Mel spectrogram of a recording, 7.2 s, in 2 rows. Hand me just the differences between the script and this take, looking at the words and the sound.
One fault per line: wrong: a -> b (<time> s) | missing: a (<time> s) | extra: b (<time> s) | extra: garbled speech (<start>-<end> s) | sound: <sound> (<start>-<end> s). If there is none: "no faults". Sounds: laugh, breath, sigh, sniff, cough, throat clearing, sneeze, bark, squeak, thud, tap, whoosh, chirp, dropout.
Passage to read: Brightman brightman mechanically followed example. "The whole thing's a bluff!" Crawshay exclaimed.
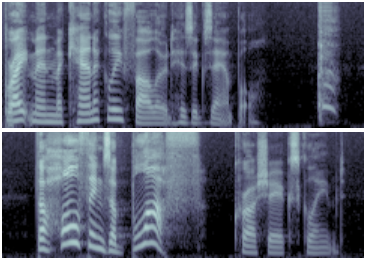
missing: brightman (0.5 s)
extra: his (1.7 s)
sound: cough (3.1-3.4 s)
